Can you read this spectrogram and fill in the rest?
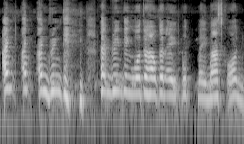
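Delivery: high-pitched, stammered mock protest; imitated protest. Passenger answering the driver while drinking water, imitated protest. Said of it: "Ganun, ganun siya, gang".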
